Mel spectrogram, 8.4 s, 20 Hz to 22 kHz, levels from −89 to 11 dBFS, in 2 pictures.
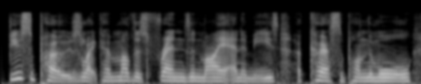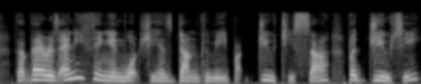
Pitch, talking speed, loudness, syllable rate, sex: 190 Hz, 205 wpm, -21 LUFS, 5.7 syllables/s, female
